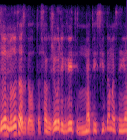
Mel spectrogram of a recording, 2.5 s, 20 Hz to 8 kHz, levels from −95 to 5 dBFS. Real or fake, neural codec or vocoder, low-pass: real; none; 7.2 kHz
